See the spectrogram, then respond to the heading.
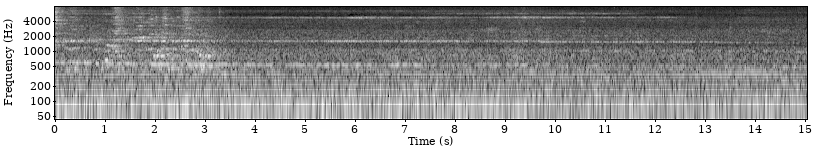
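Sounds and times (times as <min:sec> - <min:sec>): electric locomotive rumble: 0:00.0 - 0:15.0.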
